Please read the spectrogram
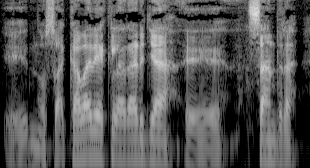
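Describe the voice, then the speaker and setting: A man's voice: fairly low pitch, animated, measured pace, no room sound. A man interviewing a poet on the radio, polite and hesitant, with frequent filler sounds.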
